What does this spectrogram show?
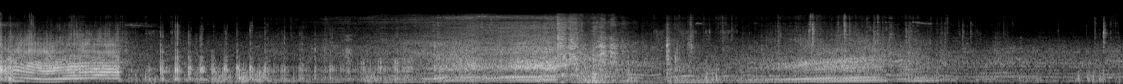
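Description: Autosprint car's engine revving hard and falling back as it is driven round the dirt course, loudest in the first second. Just after comes a run of rapid clicks and crackles, followed by further rising revs.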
